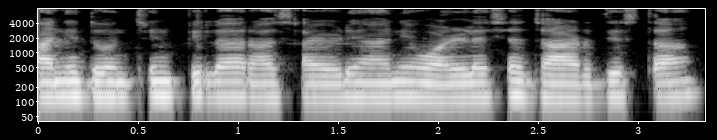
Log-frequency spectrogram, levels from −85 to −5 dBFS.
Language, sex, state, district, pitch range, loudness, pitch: Konkani, male, Goa, North and South Goa, 120-130 Hz, -17 LUFS, 125 Hz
